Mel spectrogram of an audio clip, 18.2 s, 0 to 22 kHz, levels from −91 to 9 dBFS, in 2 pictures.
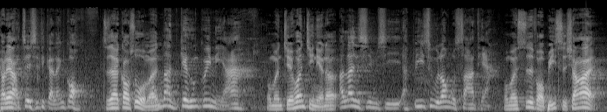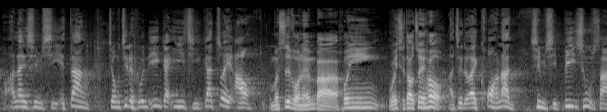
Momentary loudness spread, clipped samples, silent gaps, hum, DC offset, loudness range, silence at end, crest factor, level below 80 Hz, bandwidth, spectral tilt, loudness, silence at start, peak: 13 LU; under 0.1%; none; none; under 0.1%; 6 LU; 0 s; 20 dB; -56 dBFS; 16.5 kHz; -5.5 dB/octave; -21 LUFS; 0 s; 0 dBFS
